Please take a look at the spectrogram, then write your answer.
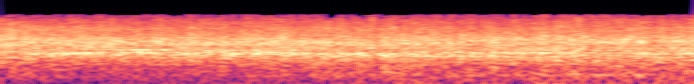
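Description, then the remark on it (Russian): Sustained applause from members of Russia's Federation Council and State Duma deputies, a prolonged ovation after the proposal to admit Crimea and Sevastopol into Russia: a dense, steady roar of clapping that stays loud and even throughout with no pauses or speech breaking through. “Продолжительные овации членов Совета Федерации, депутатов Государственной Думы, которым предстоит, по всей видимости, почти единогласно проголосовать вот за это решение об аннексии Крыма.”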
